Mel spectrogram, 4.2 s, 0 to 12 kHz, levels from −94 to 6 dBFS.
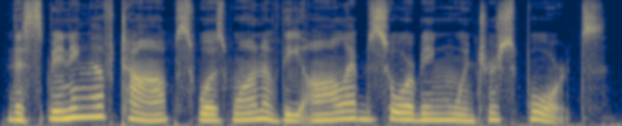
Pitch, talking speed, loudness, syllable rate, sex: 185 Hz, 175 wpm, -16 LUFS, 4.3 syllables/s, female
